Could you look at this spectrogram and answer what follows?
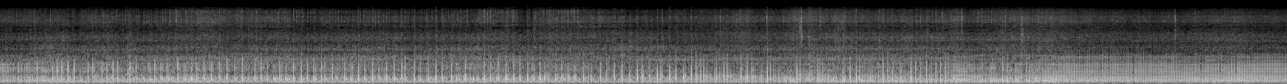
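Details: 2003 Murray single-stage two-stroke snowblower, unrun 5 years, started first pull after priming; busy buzz holding even revs while clearing snow under load, no stumbling or misses; normal healthy running.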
